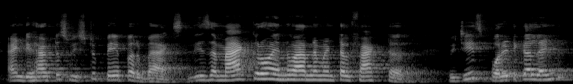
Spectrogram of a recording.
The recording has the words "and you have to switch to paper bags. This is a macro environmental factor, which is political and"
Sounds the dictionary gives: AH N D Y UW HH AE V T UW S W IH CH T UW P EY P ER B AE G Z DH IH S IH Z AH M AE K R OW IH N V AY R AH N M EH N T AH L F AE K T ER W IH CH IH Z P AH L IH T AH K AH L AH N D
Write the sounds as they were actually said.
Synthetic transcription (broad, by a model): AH N D Y UW HH AE V T UW S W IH CH T UW P EY P ER B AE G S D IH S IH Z AH M AE K R OW IH N V AY R AH N M EH N T AH L F AE K T ER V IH CH IH Z P AH L IH T AH K AH L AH N D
